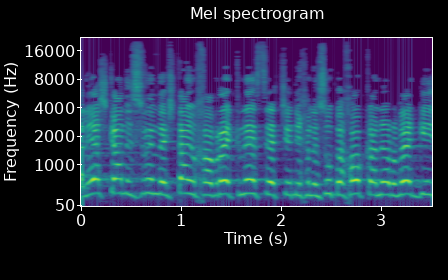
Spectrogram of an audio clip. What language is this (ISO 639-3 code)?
heb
